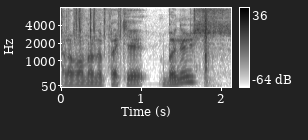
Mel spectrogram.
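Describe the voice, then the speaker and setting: A man speaks with a strong Quebec accent. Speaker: card-collecting YouTuber. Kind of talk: unboxing commentary. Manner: casual, hesitant with frequent 'euh'.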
